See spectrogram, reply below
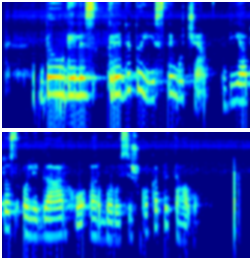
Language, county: Lithuanian, Kaunas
